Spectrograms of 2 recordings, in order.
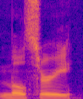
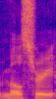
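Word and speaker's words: Milcery: pokemon sword and shield there's a pokémon called mill sory and which i just mispronounced it the first time but whatever mill sorry and I'll creamy now creamiest thing it's this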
